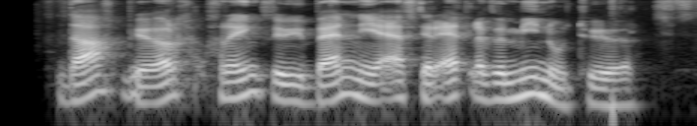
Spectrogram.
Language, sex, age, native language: Icelandic, male, 60-69, German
